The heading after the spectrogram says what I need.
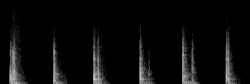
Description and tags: Six fairly light footsteps on a plank with hiking boots. The steps have a hollow sort of sound to them. Each step is separated by ~250 ms of silence.
Recorded with a H4n Pro on 06/06/2020.
Edited with Audacity.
